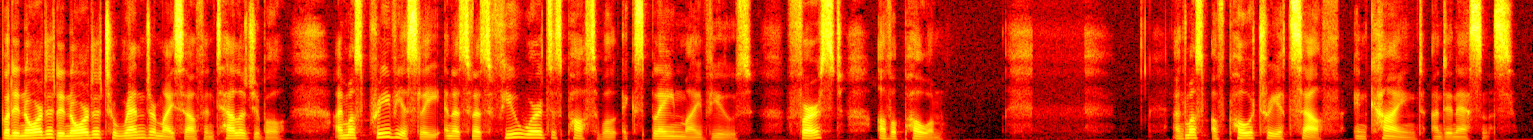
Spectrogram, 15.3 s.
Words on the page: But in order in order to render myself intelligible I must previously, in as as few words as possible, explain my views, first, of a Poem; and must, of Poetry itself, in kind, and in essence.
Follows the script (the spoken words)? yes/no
yes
